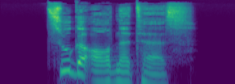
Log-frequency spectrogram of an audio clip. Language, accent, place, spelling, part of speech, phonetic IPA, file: German, Germany, Berlin, zugeordnetes, adjective, [ˈt͡suːɡəˌʔɔʁdnətəs], De-zugeordnetes.ogg
- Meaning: strong/mixed nominative/accusative neuter singular of zugeordnet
